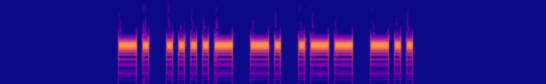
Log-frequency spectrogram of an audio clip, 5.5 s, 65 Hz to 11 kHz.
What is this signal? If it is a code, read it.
Morse code, heard as a keyed tone, about 19 wpm, 700 Hz. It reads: N4NWD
